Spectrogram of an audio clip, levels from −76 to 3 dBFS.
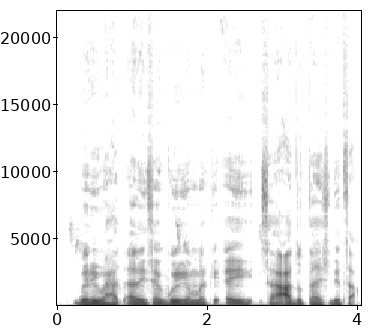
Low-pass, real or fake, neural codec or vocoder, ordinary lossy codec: none; real; none; none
